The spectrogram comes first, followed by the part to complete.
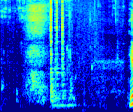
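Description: Water splashing briefly as a smallmouth bass is scooped into a landing net beside an aluminium boat, followed by a short grunt and a few light clicks.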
